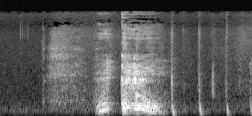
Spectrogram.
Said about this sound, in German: Es tut mir leid, so, schneide ich nicht raus. Das ist ein, ein, ein Family-Podcast, da darf man auch mal husten.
